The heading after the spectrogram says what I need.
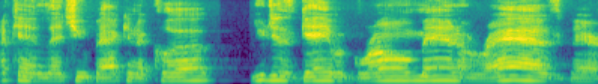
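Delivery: ordinary delivery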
